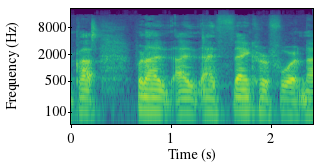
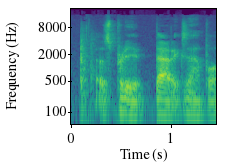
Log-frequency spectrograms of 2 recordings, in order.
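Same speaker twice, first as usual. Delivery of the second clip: ordinary talk, nothing marked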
